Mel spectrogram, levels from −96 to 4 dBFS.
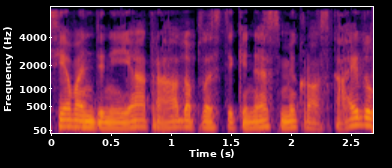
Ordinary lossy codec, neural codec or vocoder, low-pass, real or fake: AAC, 32 kbps; vocoder, 44.1 kHz, 128 mel bands every 512 samples, BigVGAN v2; 7.2 kHz; fake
